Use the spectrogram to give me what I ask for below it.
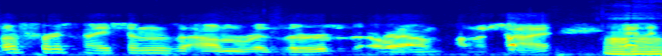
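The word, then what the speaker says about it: Punnichy: But it's actually Punashai. Um, Oh, and it's a Cree Indian word, and there's a yeah. lot of First Nations reserves around Punashai, and Uh-huh.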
